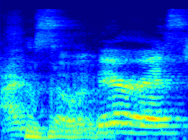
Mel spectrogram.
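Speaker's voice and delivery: plain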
